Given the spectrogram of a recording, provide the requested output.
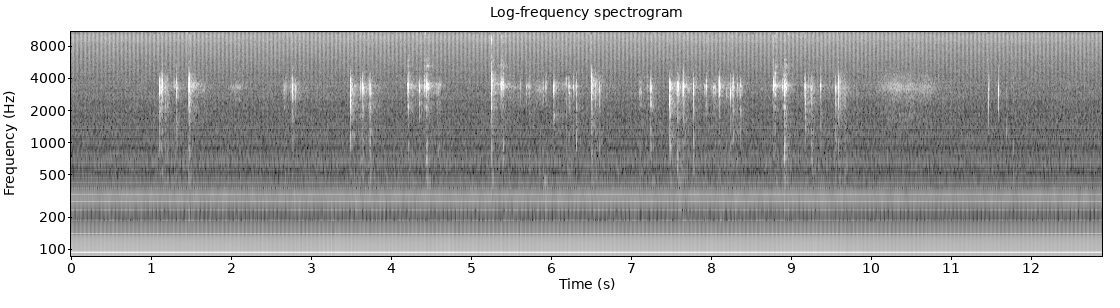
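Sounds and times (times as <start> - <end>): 
steady low electrical hum: 0.0 - 12.8
keyboard typing on a computer: 1.1 - 1.7, 2.6 - 2.9, 3.5 - 9.8.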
